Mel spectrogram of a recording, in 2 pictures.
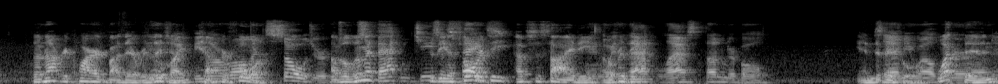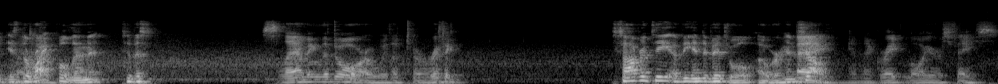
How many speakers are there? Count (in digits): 2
